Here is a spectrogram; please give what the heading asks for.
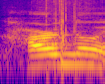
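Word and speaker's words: Carnot: 같은 과정을 거치는 엔진을 카르노 엔진이라고 그래요. 프랑스 사람이니까 이 뒤에 발음을 T 발음 안 하죠.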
